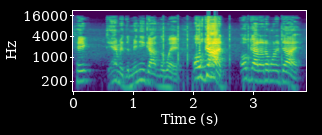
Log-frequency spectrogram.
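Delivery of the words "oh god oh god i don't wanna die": panicked cry. Real, not acted. Panicking in game fight.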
